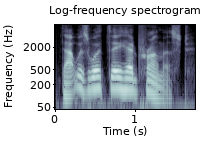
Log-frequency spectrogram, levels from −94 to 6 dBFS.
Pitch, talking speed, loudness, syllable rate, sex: 135 Hz, 205 wpm, -16 LUFS, 5.3 syllables/s, male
